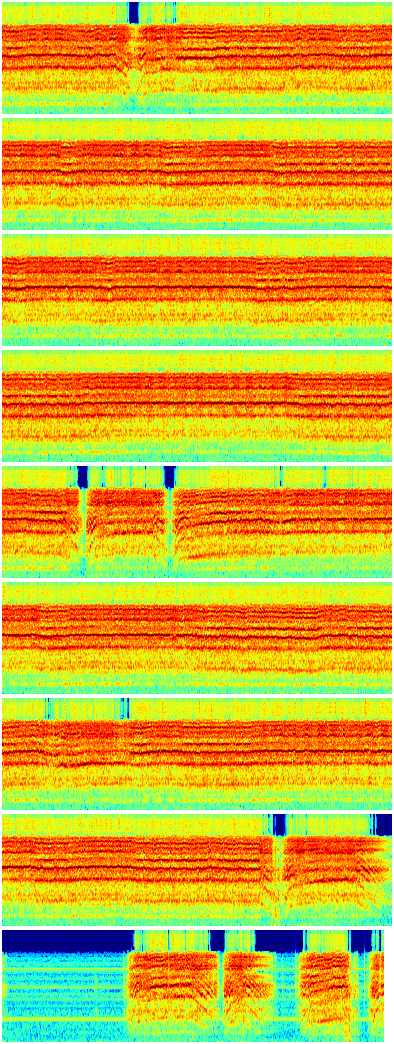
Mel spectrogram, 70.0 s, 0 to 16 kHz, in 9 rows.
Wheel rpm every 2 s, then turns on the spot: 220, 180, 210, 220, 230, 220, 220, 210, 230, 230, 220, 230, 220, 240, 230, 210, 170, 170, 220, 230, 230, 220, 210, 220, 230, 220, 230, 230, 220, 180, 160, 10, 80, 80, 100.
none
